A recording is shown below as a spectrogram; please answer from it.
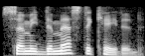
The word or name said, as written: semidomesticated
